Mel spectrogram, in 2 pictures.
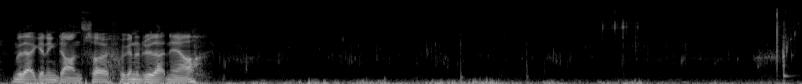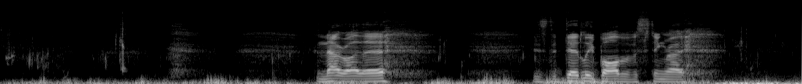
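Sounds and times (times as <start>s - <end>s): shallow water sloshing and dripping: 0.0s - 16.0s.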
